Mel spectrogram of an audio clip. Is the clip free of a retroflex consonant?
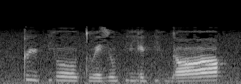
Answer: no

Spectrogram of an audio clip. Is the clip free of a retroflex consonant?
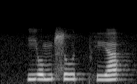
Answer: yes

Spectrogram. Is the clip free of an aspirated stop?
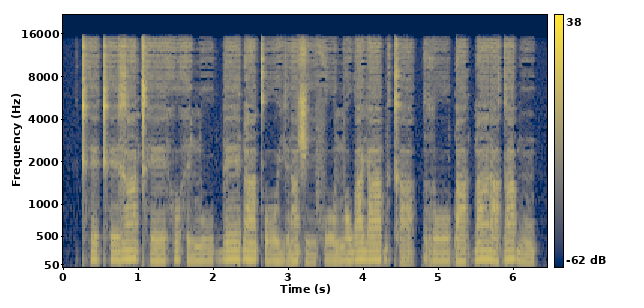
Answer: no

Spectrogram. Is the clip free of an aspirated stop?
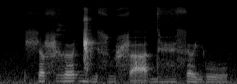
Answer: yes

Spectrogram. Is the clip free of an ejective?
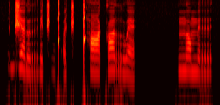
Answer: no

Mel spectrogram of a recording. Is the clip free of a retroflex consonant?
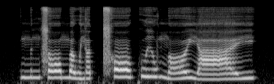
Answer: yes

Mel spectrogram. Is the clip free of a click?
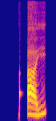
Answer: yes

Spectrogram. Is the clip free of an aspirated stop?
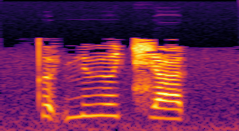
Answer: yes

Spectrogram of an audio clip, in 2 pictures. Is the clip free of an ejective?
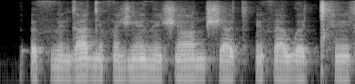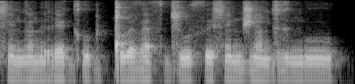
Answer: no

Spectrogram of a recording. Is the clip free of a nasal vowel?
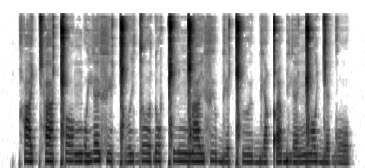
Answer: yes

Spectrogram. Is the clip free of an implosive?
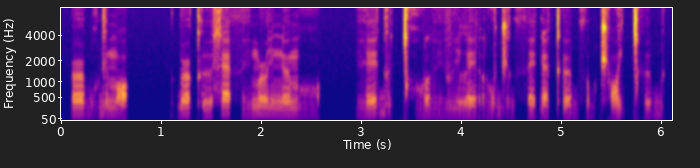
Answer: no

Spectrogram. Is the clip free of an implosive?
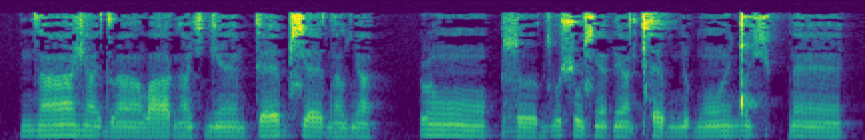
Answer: yes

